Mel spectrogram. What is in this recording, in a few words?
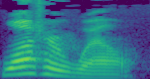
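"waterwheel", English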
